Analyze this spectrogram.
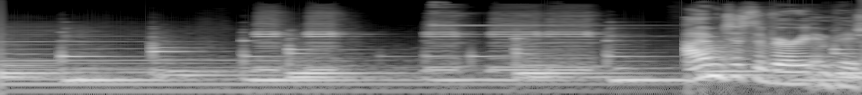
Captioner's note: honking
